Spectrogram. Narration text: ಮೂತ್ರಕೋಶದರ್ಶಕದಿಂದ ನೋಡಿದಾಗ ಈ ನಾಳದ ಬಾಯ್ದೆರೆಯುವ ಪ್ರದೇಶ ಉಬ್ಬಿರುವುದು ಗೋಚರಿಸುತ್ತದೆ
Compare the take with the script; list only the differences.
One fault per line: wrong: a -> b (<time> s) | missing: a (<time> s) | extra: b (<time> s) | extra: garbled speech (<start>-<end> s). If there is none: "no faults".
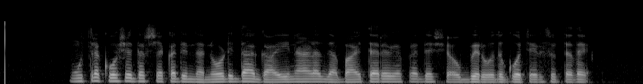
no faults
